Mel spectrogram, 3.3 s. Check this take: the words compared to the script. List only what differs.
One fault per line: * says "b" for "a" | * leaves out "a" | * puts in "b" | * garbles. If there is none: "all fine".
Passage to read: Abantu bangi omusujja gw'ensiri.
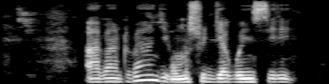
all fine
